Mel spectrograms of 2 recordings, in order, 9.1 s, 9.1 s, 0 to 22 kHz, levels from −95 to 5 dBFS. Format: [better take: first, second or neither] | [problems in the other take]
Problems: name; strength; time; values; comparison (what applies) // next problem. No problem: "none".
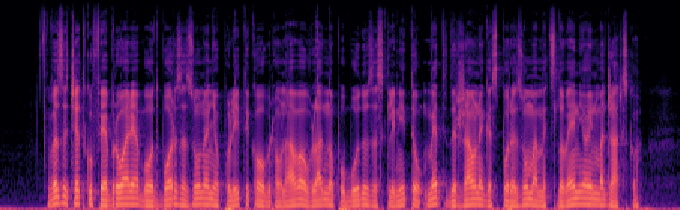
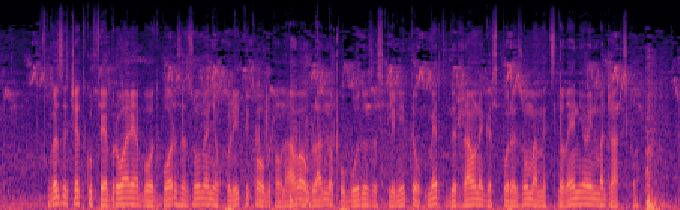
first | background sound (Chirp, tweet); 9 dB below the speech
